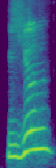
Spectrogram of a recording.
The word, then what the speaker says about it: une: Then we have yun pom.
